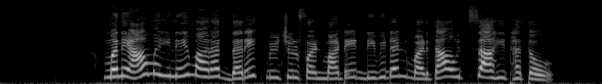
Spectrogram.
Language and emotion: Gujarati, happy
